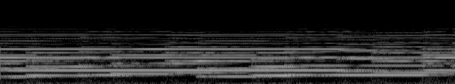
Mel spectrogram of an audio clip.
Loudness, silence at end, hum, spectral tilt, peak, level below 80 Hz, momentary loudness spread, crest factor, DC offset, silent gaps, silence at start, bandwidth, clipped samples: -29 LUFS; 0 s; none; -3 dB/octave; -16 dBFS; -64 dBFS; 3 LU; 12 dB; under 0.1%; none; 0 s; 9.4 kHz; under 0.1%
